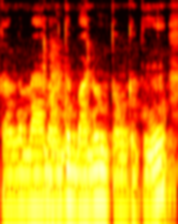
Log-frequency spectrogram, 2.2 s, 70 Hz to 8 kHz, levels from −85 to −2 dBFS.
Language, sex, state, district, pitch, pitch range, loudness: Tamil, male, Tamil Nadu, Kanyakumari, 105 Hz, 100-110 Hz, -15 LUFS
